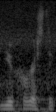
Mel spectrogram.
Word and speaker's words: Eucharistic: I think it's because we use the Eucharistic, 4 syllables, that's a big word.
